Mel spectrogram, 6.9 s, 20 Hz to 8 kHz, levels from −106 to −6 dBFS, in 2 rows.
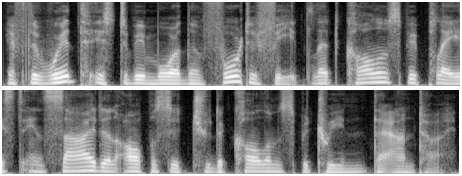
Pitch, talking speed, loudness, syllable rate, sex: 125 Hz, 200 wpm, -19 LUFS, 5.2 syllables/s, male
